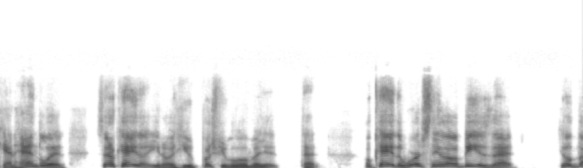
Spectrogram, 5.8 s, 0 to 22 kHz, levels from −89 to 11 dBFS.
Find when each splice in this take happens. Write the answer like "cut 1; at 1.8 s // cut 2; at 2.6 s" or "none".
none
